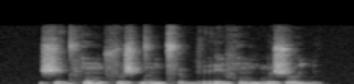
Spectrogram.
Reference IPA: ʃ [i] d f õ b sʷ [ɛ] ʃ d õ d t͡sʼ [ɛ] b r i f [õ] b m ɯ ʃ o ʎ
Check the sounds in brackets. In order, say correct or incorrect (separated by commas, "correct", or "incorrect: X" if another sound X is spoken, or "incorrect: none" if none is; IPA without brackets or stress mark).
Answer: correct, incorrect: æ, incorrect: ø, correct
